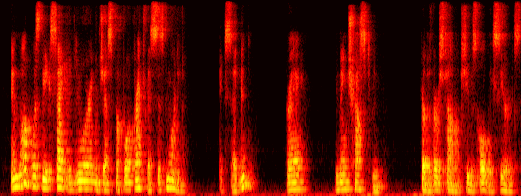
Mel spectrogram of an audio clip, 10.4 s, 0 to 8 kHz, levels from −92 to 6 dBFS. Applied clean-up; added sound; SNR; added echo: neural mask model DeepFilterNet 3.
